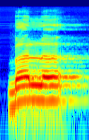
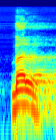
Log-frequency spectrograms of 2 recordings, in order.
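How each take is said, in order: First: An extra vowel is added after the final l. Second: The word ends cleanly on the l sound. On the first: The speaker calls it wrong. "jangan sampai balaan bala. Seperti itu tidak boleh" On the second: The speaker calls it right. "Hanya masuk bal"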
